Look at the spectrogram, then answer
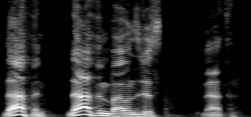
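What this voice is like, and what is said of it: Imitates another person's voice. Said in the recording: “He does a good impression.”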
